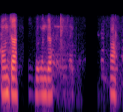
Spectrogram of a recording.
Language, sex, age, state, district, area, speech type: Nepali, male, 18-30, West Bengal, Alipurduar, urban, conversation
